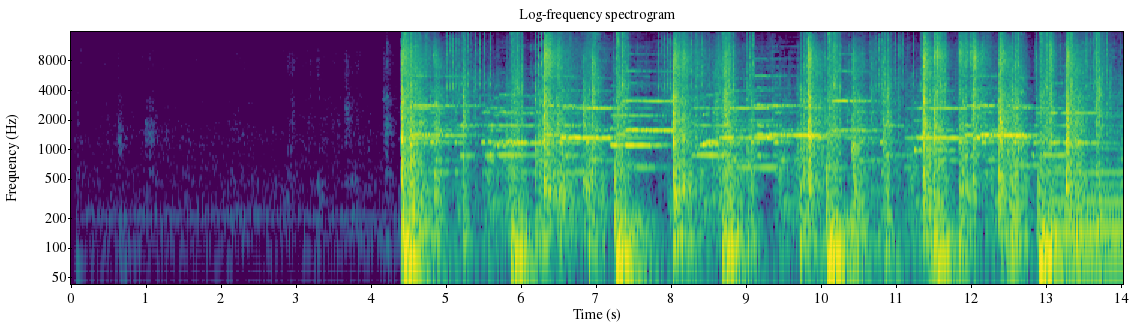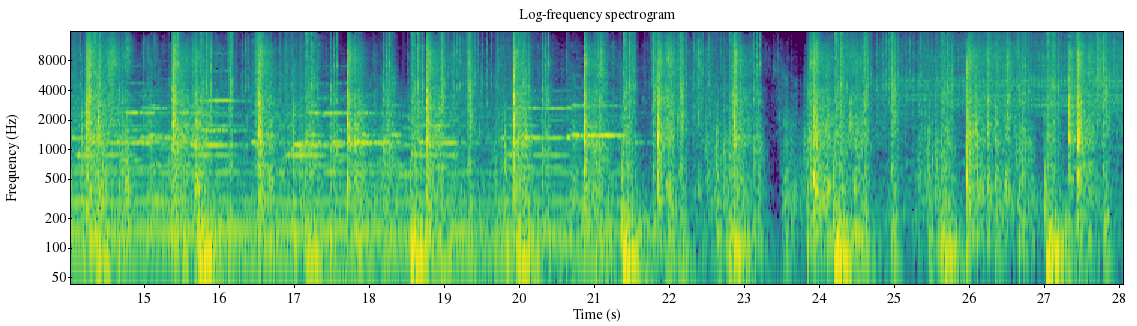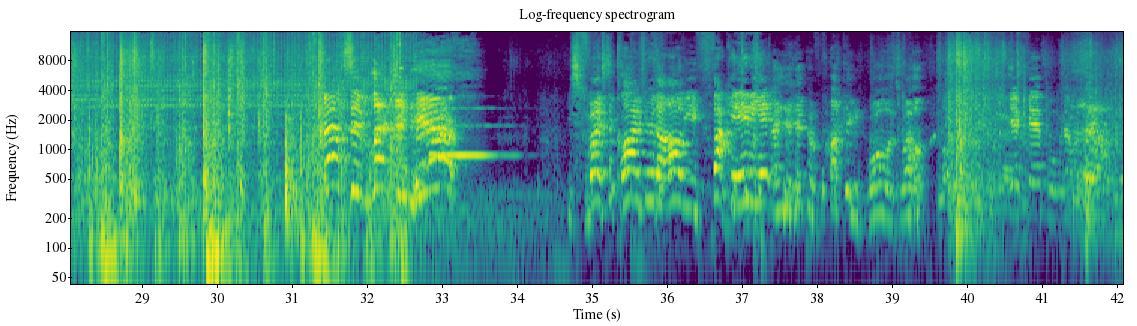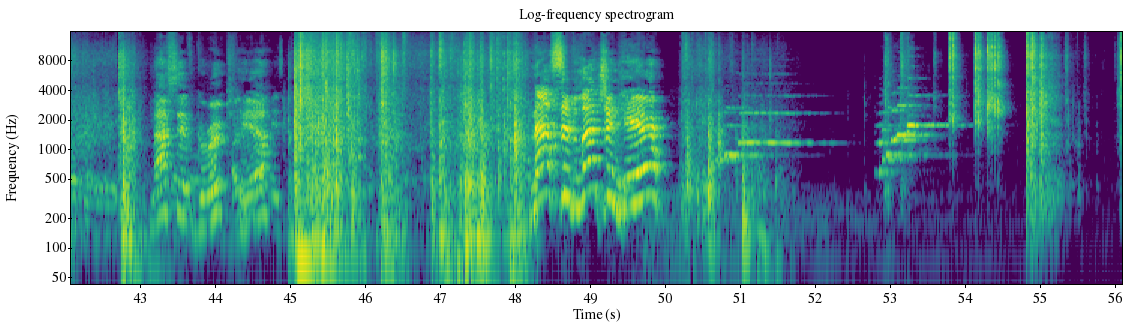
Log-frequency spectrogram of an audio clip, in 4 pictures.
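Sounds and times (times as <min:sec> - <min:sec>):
background music melody: 0:04.4 - 0:23.4, 0:31.4 - 0:34.4, 0:50.5 - 0:54.2
axe chopping wooden door: 0:04.4 - 0:32.6, 0:45.0 - 0:48.2
bass line: 0:12.8 - 0:24.8.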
